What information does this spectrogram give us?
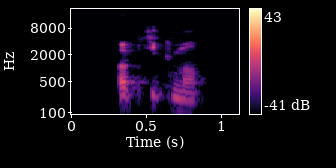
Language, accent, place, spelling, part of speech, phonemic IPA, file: French, France, Lyon, optiquement, adverb, /ɔp.tik.mɑ̃/, LL-Q150 (fra)-optiquement.wav
- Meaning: optically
